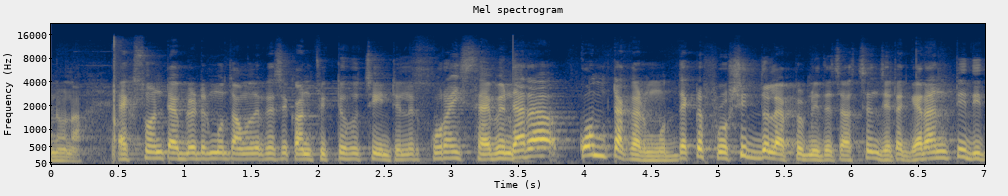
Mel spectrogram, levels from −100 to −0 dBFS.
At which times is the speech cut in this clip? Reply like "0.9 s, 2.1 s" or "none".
3.5 s

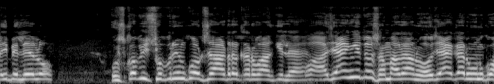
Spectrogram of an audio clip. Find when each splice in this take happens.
3.1 s

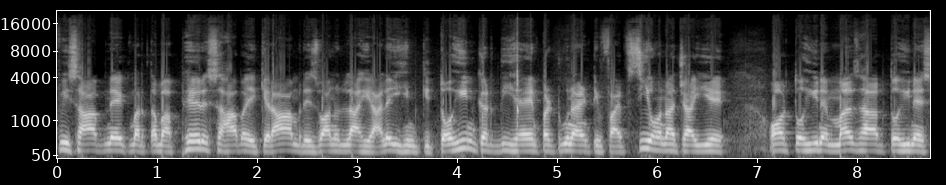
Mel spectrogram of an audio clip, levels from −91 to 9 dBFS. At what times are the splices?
none

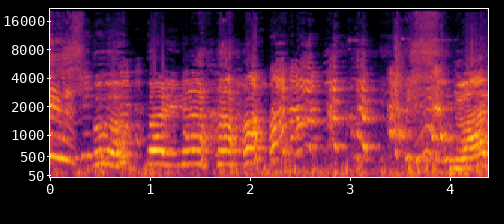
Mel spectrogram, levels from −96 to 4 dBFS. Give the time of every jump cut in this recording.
none

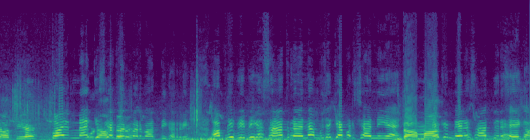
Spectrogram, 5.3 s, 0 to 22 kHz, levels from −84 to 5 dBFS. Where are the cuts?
none

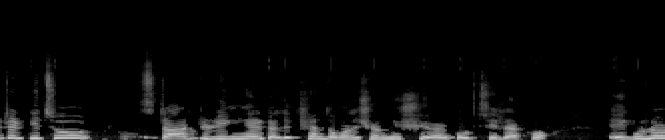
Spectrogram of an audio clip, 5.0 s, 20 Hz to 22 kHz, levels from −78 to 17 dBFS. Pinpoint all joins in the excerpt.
none

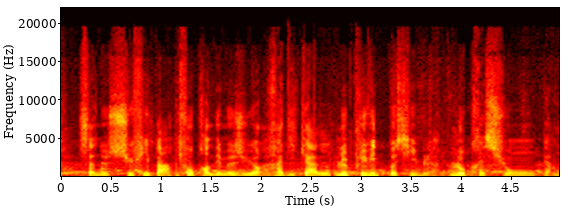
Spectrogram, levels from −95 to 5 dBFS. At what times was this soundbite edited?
1.1 s, 2.7 s, 3.7 s

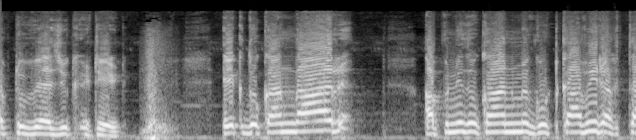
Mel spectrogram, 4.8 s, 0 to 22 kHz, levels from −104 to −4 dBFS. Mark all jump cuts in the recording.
1.4 s

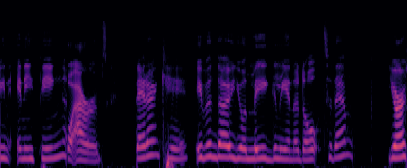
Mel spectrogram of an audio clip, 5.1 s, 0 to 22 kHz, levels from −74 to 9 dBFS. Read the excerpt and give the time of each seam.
0.8 s, 2.3 s

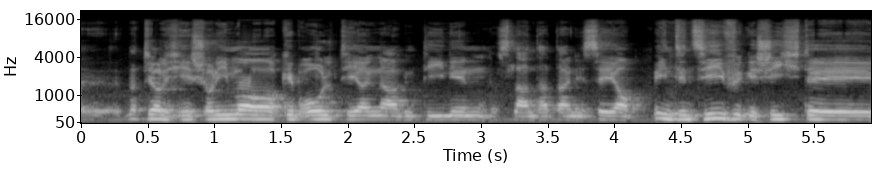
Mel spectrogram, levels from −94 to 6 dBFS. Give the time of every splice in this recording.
3.1 s, 4.2 s

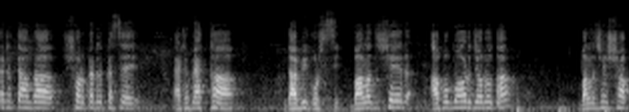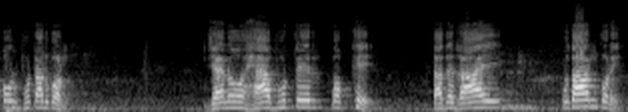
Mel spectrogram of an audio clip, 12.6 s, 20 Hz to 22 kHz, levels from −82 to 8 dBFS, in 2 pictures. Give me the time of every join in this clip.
3.3 s

